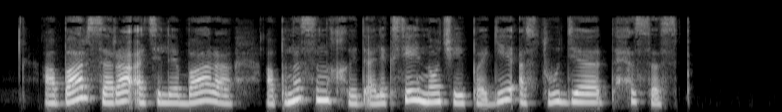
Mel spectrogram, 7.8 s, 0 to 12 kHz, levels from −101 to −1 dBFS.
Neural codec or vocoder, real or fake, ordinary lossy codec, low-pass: none; real; AAC, 64 kbps; 7.2 kHz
